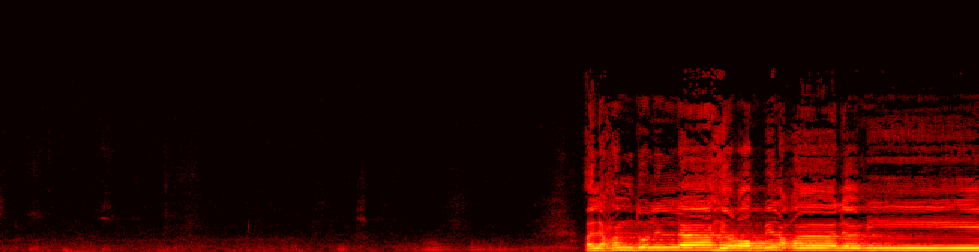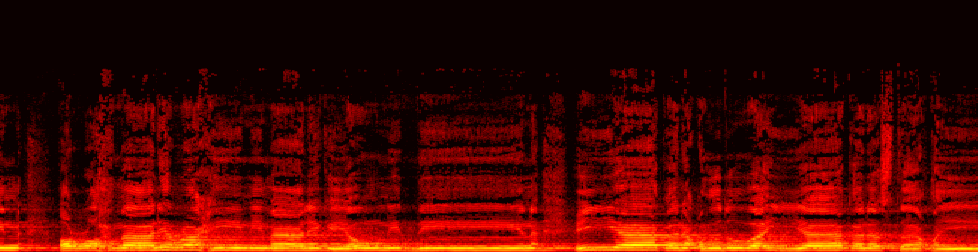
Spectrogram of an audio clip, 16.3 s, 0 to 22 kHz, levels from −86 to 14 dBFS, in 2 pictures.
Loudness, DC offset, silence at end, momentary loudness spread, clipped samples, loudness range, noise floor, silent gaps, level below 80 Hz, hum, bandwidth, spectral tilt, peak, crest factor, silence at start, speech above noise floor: -20 LUFS; under 0.1%; 0 s; 7 LU; under 0.1%; 4 LU; -64 dBFS; none; -72 dBFS; none; 13.5 kHz; -6.5 dB/octave; -4 dBFS; 16 dB; 4.9 s; 45 dB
